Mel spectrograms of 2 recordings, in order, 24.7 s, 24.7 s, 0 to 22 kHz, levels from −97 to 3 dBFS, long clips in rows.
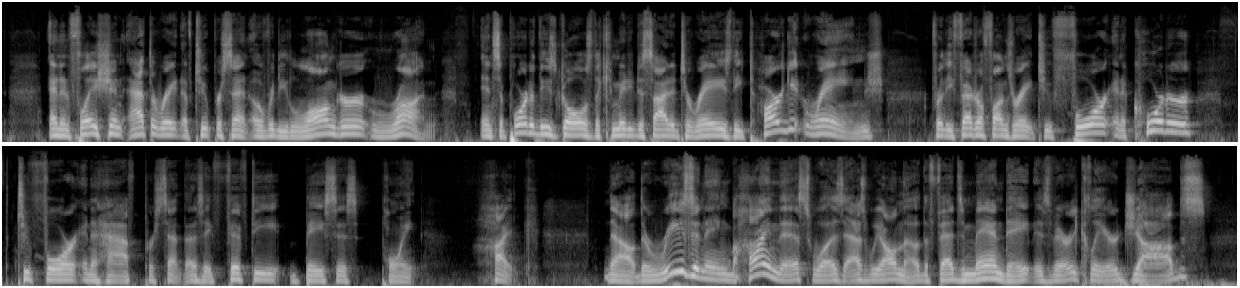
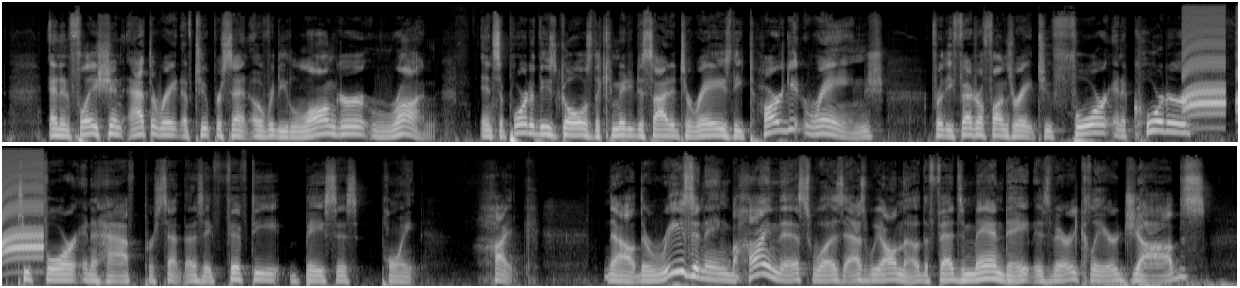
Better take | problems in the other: first | alarm; loud; at 12 s; peak 6 dB above the speech

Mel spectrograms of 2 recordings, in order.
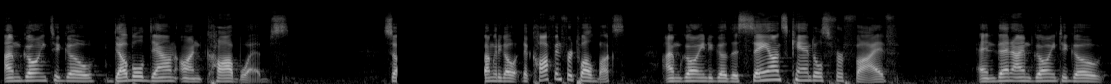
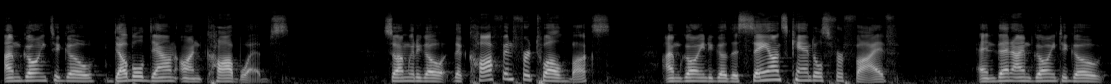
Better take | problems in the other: second | audio freezing; at 4 s for 1 s

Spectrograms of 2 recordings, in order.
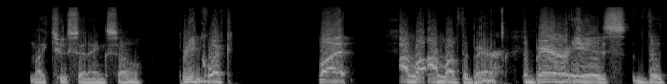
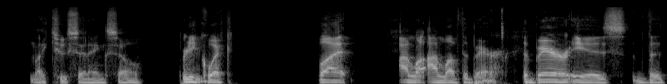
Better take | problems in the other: second | distortion; heavy; 17% of the sound clipped

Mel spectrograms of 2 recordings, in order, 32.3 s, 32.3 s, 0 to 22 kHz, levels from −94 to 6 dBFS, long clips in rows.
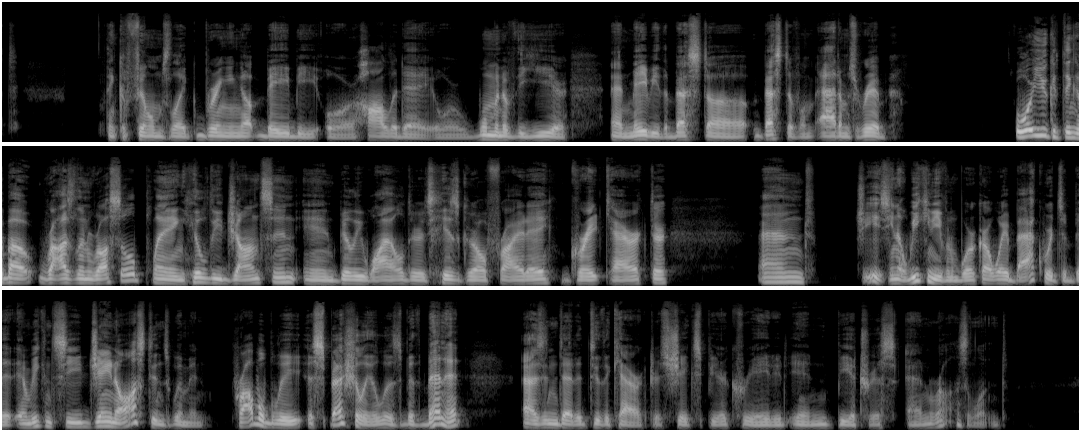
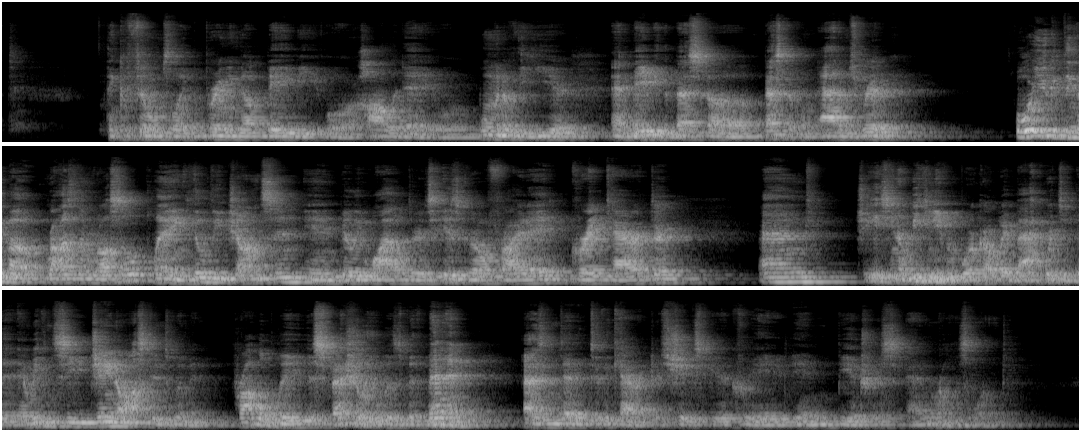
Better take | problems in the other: first | off-mic speech; far // room echo; noticeable; dies away in 0.8 s

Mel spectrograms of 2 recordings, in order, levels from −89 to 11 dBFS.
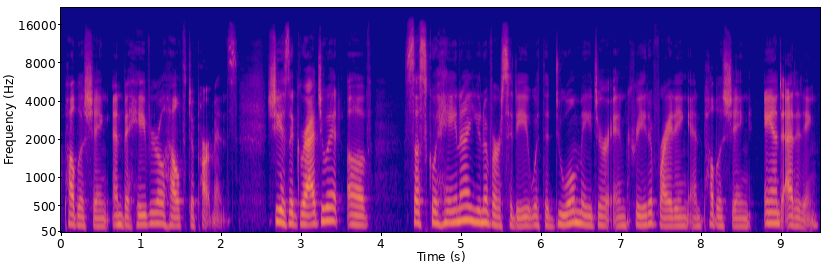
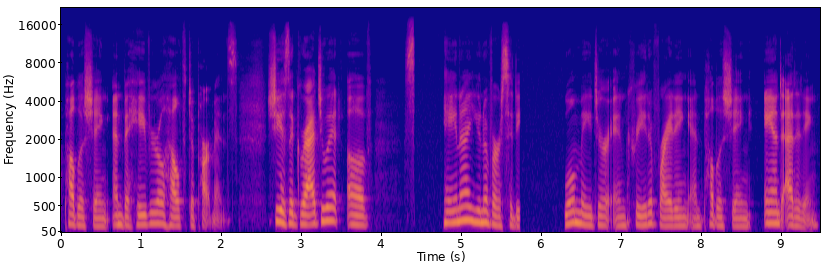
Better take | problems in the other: first | audio cutting out; at 4.5 s and at 5.5 s for 0.5 s

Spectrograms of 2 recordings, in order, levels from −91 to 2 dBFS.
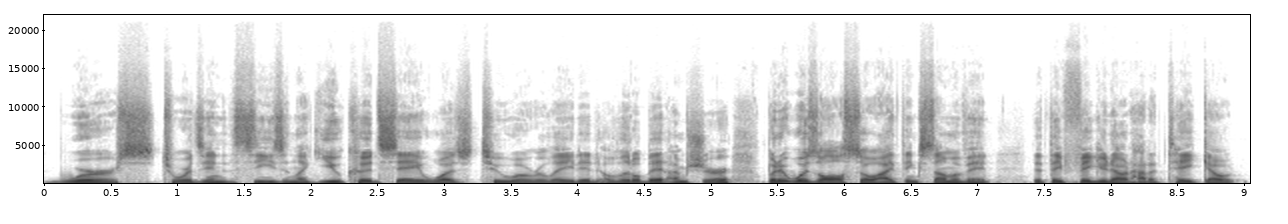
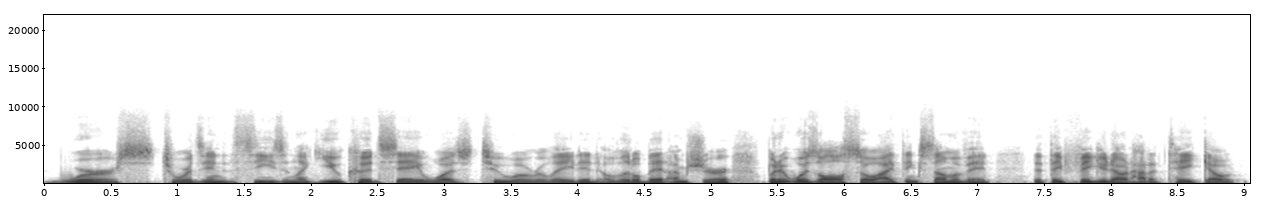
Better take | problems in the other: first | muffled; slightly; fading above 4 kHz

